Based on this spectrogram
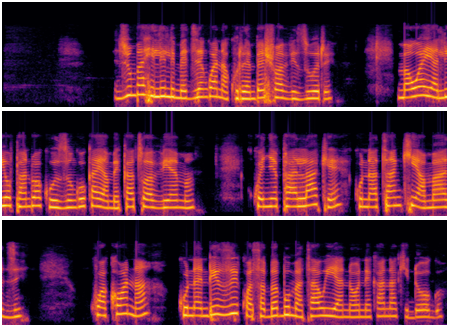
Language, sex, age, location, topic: Swahili, female, 25-35, Nairobi, finance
